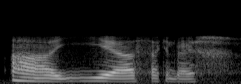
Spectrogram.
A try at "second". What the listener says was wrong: Second. Although every time he says second, it sounds like he's saying sucking.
